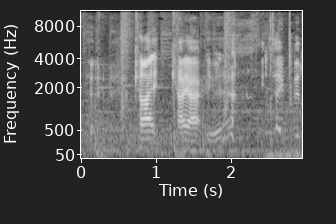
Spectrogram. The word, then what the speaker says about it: Ajaccio: Sam, if I may capture the pronunciation is Kaya.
